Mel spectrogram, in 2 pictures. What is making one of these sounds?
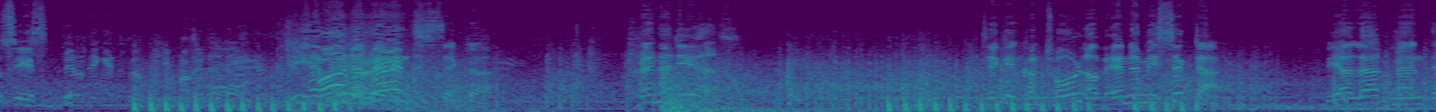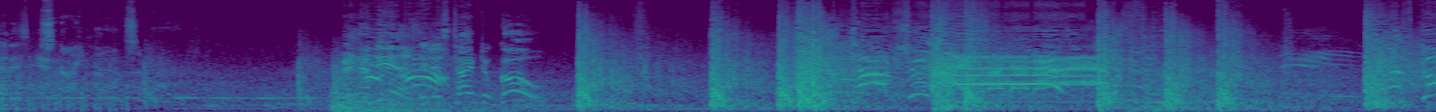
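Machine guns fire in rapid bursts.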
